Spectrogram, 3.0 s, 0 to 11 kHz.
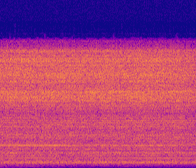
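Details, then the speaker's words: Xisico CS3 4500 PSI 12/110V portable compressor at first startup after oil fill, power on and cooling fan running before the compressor starts: steady even fan whoosh, no knocks or rattles; normal cooling fan. "And then we'll turn on the power. Power's on, fan's on."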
